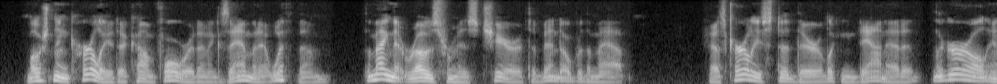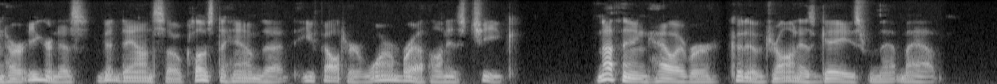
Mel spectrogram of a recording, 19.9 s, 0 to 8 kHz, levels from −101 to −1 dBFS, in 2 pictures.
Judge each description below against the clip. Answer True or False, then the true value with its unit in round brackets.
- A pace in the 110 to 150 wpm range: False (175 wpm)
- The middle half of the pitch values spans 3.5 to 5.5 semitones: True (4.2 semitones)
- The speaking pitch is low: True (100 Hz)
